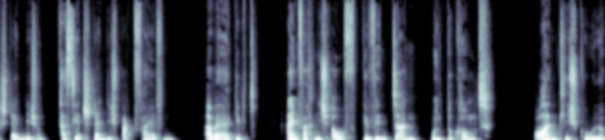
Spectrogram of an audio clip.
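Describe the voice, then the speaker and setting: A woman's very slow speech with fairly even intonation. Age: 20s. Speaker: podcast co-host. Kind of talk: casual chat.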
